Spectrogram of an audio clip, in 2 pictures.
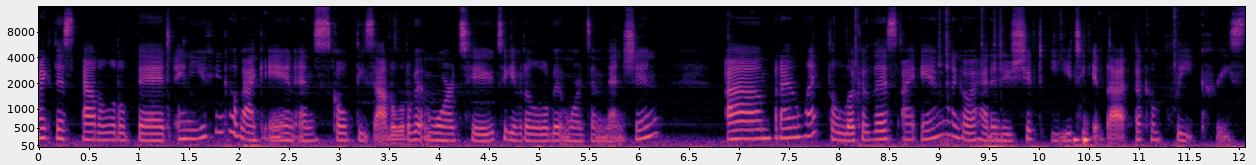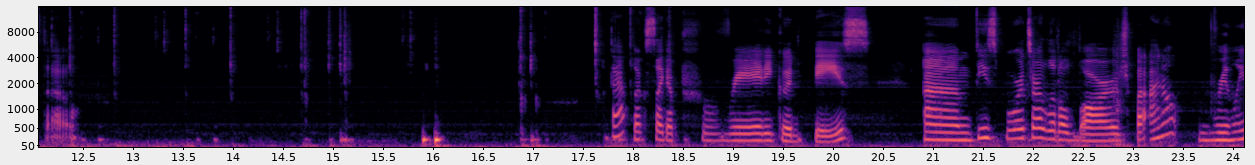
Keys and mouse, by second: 3.5-4.7 drag, 4.7-6.5 middle drag, 6.5 click, 8.5 click, 9.4 shift+e, 12.1-16.6 drag, 15.0 shift+e, 16.9 Tab, 17.1 click.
